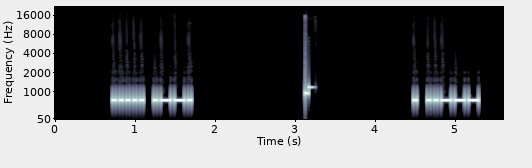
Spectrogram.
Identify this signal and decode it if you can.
Morse code, heard as a keyed tone, about 28 wpm, 700 Hz. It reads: 5P E2
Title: Single-Letter Single-Number 28wpm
